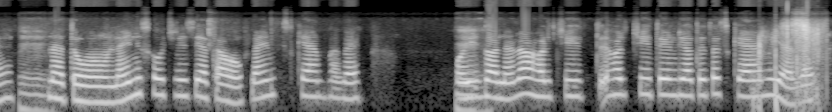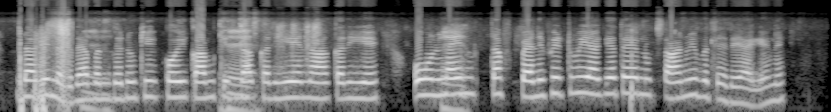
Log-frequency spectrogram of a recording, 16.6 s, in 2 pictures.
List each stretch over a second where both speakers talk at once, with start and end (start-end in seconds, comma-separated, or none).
none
